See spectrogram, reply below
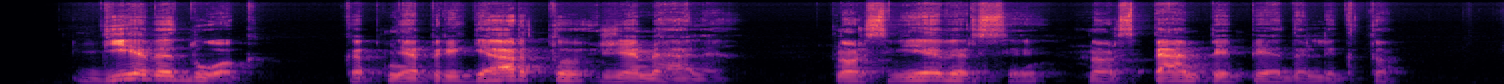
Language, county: Lithuanian, Vilnius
